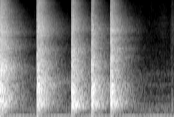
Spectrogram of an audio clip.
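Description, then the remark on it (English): Five sharp, loud hand claps in an uneven rhythm: a single clap, a short pause, then four quicker ones, with no talking over them. “Because if we were, we would have clapped like this.”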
